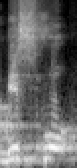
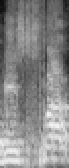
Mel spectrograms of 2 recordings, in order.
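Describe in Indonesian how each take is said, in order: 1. Kata itu berakhir dengan vokal u. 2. Kata itu berakhir dengan vokal a. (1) "Nggak boleh dibaca" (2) "Nggak boleh dibaca bisma"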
